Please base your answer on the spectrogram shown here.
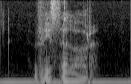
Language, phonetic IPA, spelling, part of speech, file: Romanian, [ˈvi.se.lor], viselor, noun, Ro-viselor.ogg
- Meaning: inflection of vis: 1. definite genitive/dative plural 2. vocative plural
